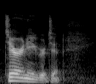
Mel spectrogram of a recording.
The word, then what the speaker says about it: Taron Egerton: Taron, is that how you pronounce his name, Marissa? Taron Egerton? I don't know how to say it right. Is that it? Okay. Yeah, Taron Egerton.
